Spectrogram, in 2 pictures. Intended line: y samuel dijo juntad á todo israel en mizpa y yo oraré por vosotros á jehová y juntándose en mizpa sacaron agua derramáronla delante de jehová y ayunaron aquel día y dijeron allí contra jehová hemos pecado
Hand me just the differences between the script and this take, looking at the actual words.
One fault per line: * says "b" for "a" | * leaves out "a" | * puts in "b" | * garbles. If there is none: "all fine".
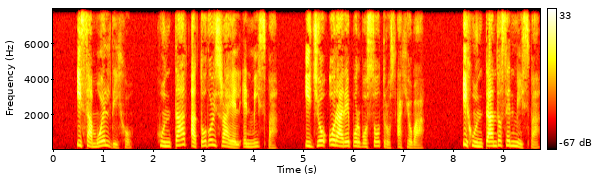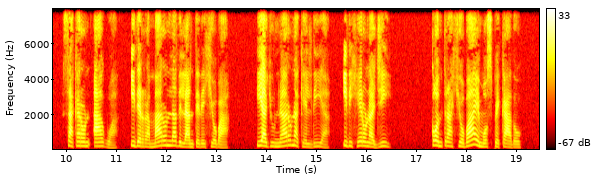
* puts in "y"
